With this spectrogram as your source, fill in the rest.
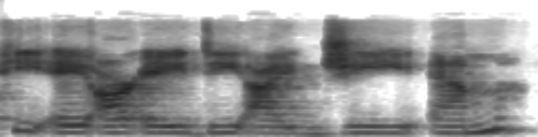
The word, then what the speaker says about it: paradigm: a paradigm is spelled PA ra di GM and it's not two dimes it is a paradigm or your belief system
